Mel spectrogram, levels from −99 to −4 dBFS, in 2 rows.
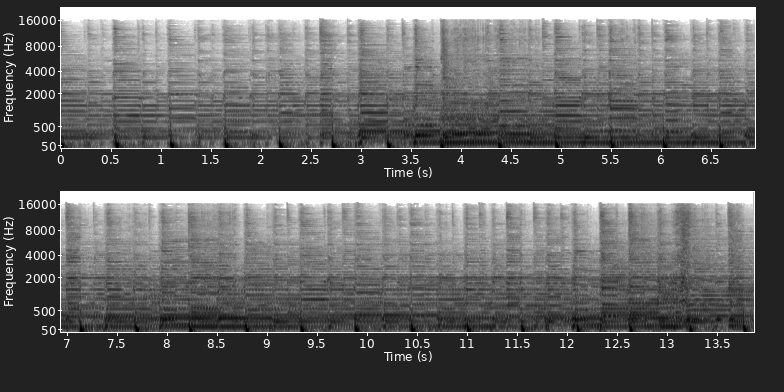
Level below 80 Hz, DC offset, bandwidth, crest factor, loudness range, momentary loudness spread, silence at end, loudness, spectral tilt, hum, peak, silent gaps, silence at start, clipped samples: -20 dBFS; 0.1%; 16.5 kHz; 14 dB; 2 LU; 6 LU; 0 s; -16 LUFS; -6 dB/octave; none; 0 dBFS; none; 0 s; under 0.1%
